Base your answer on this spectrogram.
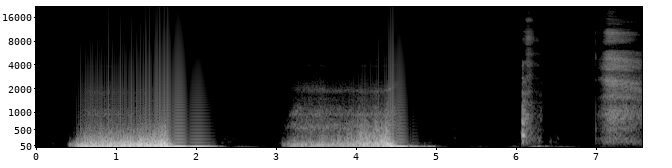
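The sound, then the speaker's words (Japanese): Soft breathy blowing onto an ear to cool it: two gentle airy puffs, each lasting over a second with a short pause between, followed by a few faint small clicks. “ふうふうして、冷ましてあげないと。”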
